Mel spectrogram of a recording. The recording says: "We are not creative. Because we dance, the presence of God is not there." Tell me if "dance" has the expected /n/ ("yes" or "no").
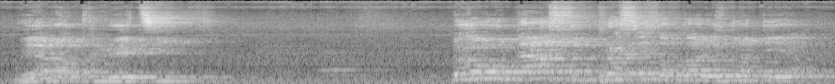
no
